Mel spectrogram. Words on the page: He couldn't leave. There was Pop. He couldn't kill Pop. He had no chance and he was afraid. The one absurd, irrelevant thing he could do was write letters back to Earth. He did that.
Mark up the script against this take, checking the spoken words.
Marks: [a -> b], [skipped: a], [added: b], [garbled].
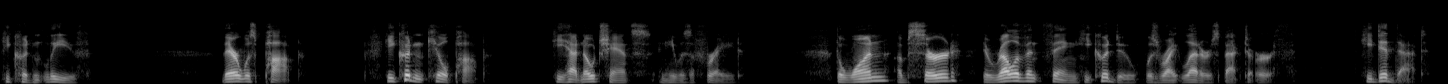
He couldn't leave. There was Pop. He couldn't kill Pop. He had no chance and he was afraid. The one absurd, irrelevant thing he could do was write letters back to Earth. He did that.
